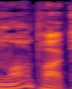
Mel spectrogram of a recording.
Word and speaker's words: Lompoc: 8888-ASK-LEO, that's the phone number, line 2, Jay in Lompoc, California. Hi, Jay. – Oh, hi, Leo. That's Lompoc. – I know, I always say it wrong. Lompoc. – W.C. Fields pronounces it Wampak.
